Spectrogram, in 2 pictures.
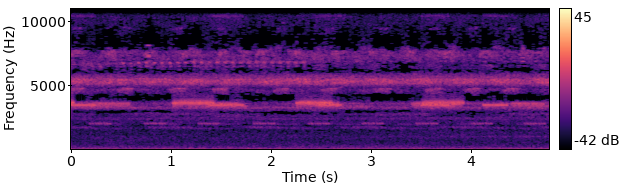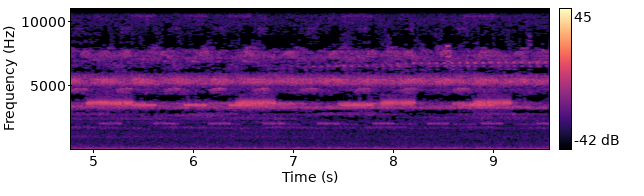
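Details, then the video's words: Gentle cricket chirping in a serene park at evening: rhythmic high trilled pulses, each under a second long, repeating steadily above an unbroken buzzing insect backdrop, with faint low-frequency hum beneath. "Park Serenade: Cricket Sounds in a Peaceful Park | Evening Ambience"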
